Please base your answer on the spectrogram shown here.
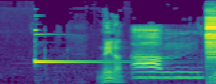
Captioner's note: chimes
